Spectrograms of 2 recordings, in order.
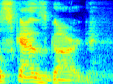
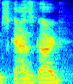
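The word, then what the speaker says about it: Skarsgård: rain so I think we're good anyhow bill skard is how you say his name skougard um he's the crow and look he's okay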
